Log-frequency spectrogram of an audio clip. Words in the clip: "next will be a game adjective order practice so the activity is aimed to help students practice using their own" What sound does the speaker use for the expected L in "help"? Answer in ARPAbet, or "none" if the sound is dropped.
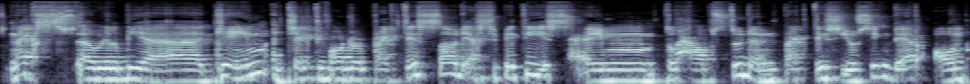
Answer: L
